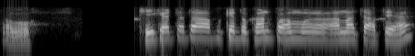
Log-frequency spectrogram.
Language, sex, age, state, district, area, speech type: Hindi, male, 60+, Bihar, Madhepura, rural, conversation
